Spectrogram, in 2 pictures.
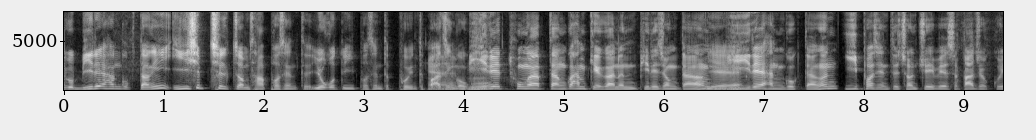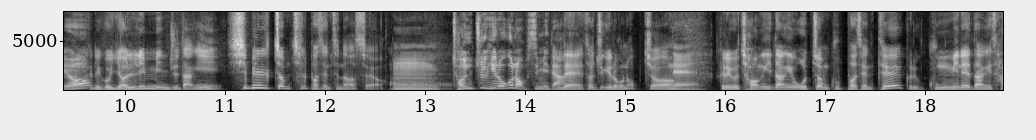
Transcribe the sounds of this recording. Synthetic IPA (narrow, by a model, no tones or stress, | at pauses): iɡomiɾe̞ɦanɡuk̚t͈aŋiʔiɕʰip̚t͡ɕʰiɭt͡ɕ͈ʌmsʰapʰʌsʰe̞ntʰɯ̰joɡʌt͈̚oipʰʌsʰe̞ntʰɯ̥pʰointʰɯ̥p͈a̰d͡ʑinɡʌ̰ɡmoiɾe̞tʰoŋap̚t͈aŋɡwahamk͈e̞ɡanɯnpiɾe̞d͡ʑʌŋdaŋje̞iɾe̞ɦanɡuk̚t͈aŋɯnipʰʌs̬ʰe̞ntʰɯt͡ɕʌnt͡ɕʰuebeesʰʌp͈ad͡ʑʌk͈ujokɯɾiɡojʌʎːinmind͡ʑudaŋiɕʰibiɭt͡ɕ͈ʌmt͡ɕʰiɭpʰʌsʰe̞ntʰɯna̰wa̰s͈ʌ̰jo̰ɯt͡ɕʌnt͡ɕʰuɡiɾoɡɯnʌp̚s͈ɯmɲida̰ne̞t͡ɕʌnt͡ɕʰuɡiɾoɡɯnʌ̰p̚t͡ɕ͈onḛkɯɾiɡot͡ɕʌŋidaŋiot͡ɕ͈ʌmkupʰʌsʰe̞ntʰɯkɯɾiɡokuŋmine̞daŋisʰa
